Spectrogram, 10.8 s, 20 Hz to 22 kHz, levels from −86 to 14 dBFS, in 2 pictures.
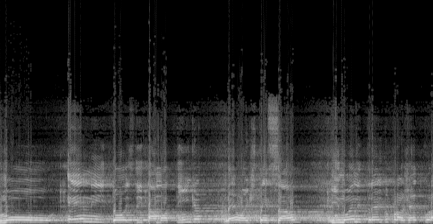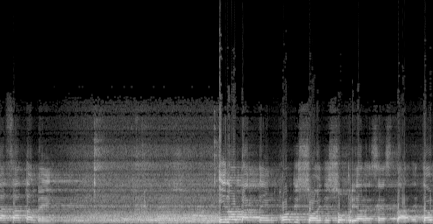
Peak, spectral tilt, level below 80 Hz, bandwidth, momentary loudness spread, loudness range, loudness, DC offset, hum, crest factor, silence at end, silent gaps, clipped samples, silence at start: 0 dBFS; -4 dB/octave; -52 dBFS; 12.5 kHz; 7 LU; 3 LU; -10 LUFS; under 0.1%; none; 10 dB; 0 s; none; 0.5%; 0 s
